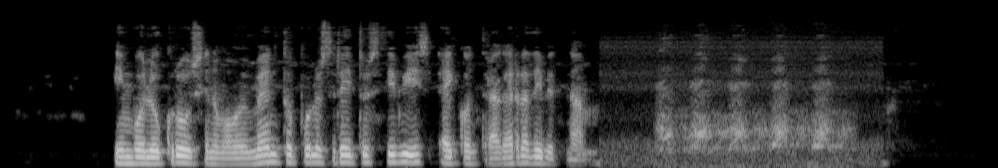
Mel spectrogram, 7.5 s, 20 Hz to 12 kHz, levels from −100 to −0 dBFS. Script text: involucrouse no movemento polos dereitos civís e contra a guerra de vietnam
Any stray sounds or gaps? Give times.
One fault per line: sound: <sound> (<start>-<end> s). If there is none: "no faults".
sound: bark (4.9-6.5 s)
